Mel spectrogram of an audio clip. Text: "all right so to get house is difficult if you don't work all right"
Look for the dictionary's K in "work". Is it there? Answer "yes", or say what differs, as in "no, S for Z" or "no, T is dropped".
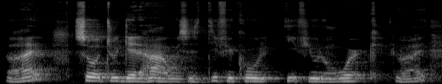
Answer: yes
